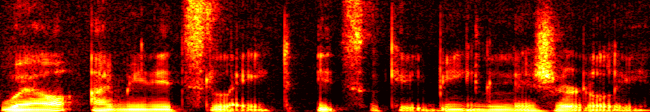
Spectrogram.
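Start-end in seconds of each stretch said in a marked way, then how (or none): none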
